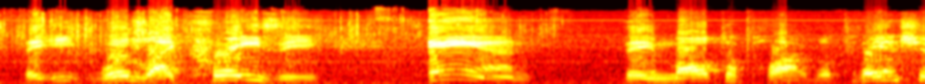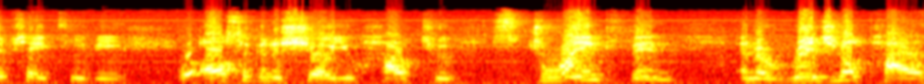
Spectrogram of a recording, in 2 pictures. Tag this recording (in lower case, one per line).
speech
